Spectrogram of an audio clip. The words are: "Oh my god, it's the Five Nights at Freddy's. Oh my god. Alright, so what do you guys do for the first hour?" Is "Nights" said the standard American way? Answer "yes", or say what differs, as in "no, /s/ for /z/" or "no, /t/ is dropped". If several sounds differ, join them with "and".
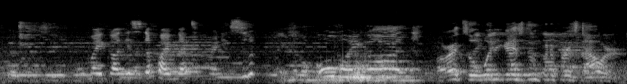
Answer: no, /l/ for /n/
